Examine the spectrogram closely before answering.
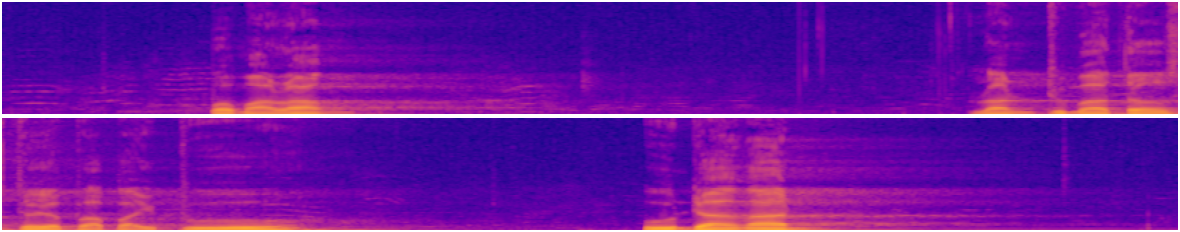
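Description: A middle-aged man chants loudly in long drawn-out phrases through a microphone, with pauses between phrases.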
